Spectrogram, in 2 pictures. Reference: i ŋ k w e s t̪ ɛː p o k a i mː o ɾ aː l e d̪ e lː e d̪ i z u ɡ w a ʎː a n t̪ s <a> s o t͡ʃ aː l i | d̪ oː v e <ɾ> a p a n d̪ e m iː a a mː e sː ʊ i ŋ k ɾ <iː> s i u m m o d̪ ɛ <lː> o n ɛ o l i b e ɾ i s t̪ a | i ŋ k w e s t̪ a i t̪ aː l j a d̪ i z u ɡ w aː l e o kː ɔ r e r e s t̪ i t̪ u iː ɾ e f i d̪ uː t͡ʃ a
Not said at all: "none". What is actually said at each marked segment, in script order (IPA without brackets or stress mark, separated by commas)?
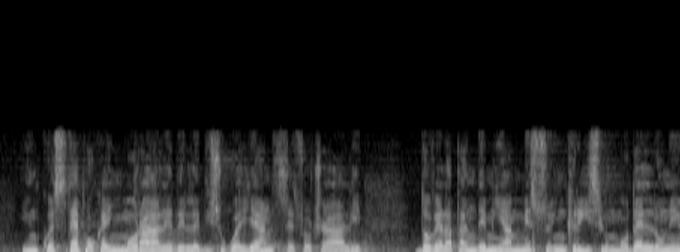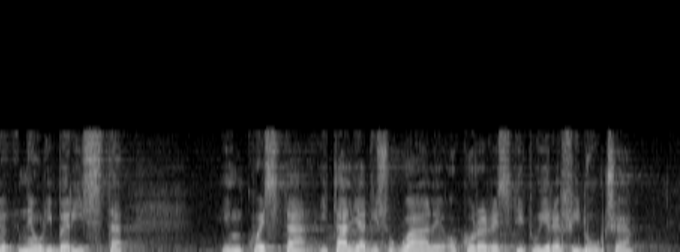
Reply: e, l, iː, lː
